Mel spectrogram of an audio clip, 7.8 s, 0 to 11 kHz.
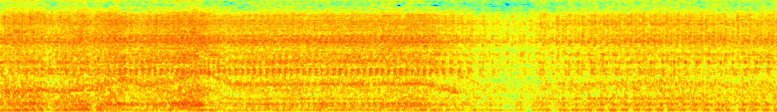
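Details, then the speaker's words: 1974 Triumph Trident triple, after retightening a loose carburetor banjo fitting and installing extended primer buttons: fires and settles into a busy, fairly even idle with steady valve-train chatter and no missing beats; carbs stay dry; normal running. "Well, there we are. We had it running, and these all stayed pretty much dry here."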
